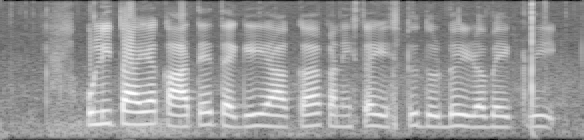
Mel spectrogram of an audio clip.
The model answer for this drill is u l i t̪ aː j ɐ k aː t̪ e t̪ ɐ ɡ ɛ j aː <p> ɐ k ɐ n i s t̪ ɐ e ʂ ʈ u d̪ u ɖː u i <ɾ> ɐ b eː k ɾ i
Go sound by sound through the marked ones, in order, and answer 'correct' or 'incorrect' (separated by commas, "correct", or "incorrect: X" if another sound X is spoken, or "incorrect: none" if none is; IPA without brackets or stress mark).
incorrect: k, incorrect: ɽ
